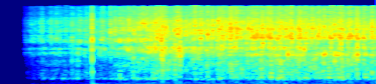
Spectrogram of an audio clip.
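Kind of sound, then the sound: sound effect, water gushing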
